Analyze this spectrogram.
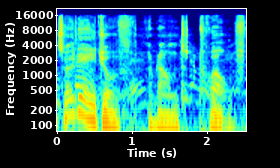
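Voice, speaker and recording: A somewhat breathy male voice. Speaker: opera singer. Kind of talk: personal story narration.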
